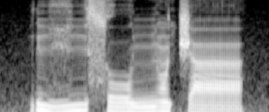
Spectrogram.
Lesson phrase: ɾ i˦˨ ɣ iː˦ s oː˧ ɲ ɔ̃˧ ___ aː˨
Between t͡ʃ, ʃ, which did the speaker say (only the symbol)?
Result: t͡ʃ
